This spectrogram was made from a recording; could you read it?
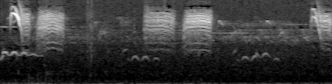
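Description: Boreal Chickadee calls: several hoarse, buzzy notes in short bursts, interspersed with soft, wavering lower twitters, clear with no voices.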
